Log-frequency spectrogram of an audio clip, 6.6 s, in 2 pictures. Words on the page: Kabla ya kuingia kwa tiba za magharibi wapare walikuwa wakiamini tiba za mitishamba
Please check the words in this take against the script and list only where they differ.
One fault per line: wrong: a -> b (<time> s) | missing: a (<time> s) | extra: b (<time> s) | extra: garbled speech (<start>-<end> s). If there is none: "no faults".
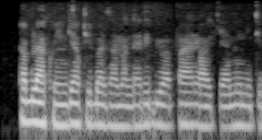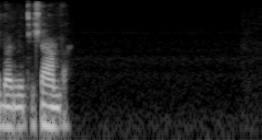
missing: kwa (1.0 s)
missing: walikuwa (2.6 s)
missing: za (3.5 s)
